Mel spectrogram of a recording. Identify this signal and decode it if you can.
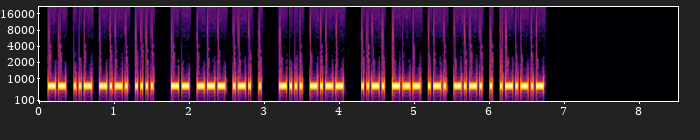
Morse code, heard as a keyed tone, about 36 wpm, 700 Hz. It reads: MUCH MORE BY FORCE.
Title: Sentences from Top 1000 Words - Review Part 6 - 35wpm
